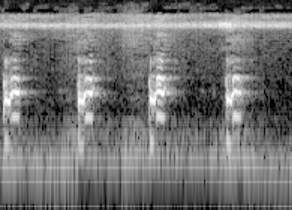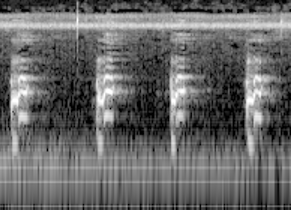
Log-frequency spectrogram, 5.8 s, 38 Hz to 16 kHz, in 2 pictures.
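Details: Wild white-breasted waterhen: a series of eight harsh, nasal honks at an even pace of roughly one every 0.8 seconds, each note brief and croaking, with a constant low rumble and a thin high-pitched tone underneath.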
